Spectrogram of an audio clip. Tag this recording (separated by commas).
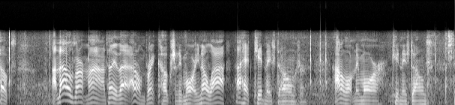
Speech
